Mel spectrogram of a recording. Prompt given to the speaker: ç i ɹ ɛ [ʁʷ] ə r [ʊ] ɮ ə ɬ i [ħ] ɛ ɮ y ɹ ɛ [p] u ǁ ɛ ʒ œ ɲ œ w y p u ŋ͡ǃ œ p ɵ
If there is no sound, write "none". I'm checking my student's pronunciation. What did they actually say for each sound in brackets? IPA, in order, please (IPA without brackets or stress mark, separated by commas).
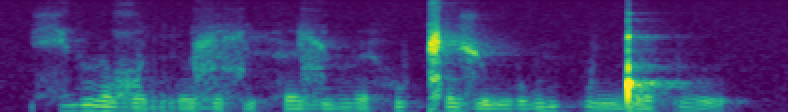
ʁʷ, ɵ, h, h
